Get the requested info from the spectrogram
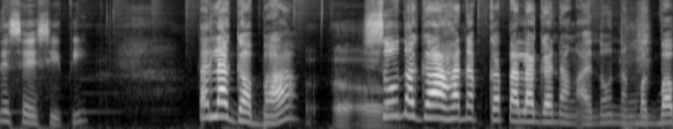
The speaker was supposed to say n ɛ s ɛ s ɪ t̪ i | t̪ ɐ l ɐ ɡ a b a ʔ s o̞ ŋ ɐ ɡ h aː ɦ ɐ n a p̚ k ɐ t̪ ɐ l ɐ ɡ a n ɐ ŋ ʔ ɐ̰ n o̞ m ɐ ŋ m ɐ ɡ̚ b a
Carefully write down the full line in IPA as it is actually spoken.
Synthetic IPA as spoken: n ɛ s ɛ s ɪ t̪ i | t̪ ɐ l ɐ ɡ a b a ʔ s o̞ n ɐ ɡ h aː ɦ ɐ n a p̚ k ɐ t̪ ɐ l ɐ ɡ a n ɐ ŋ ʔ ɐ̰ n o̞ n ɐ ŋ m ɐ ɡ̚ b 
